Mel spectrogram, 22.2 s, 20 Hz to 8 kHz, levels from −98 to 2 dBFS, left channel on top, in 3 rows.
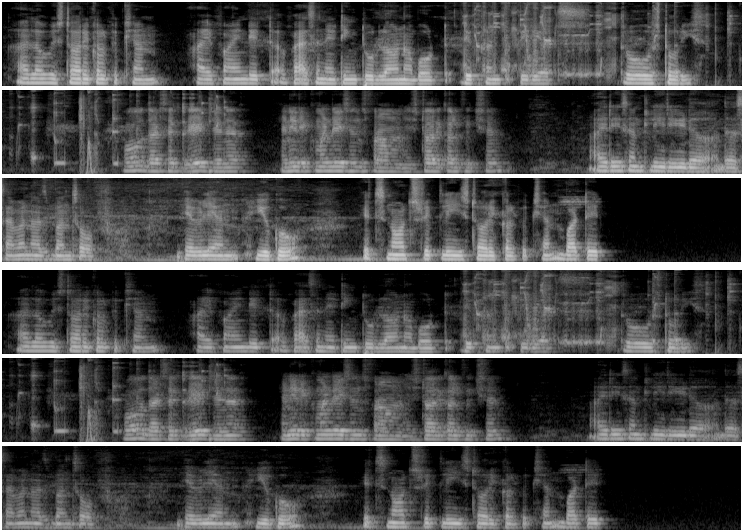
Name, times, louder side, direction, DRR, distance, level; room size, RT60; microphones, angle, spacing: voice 1, 0.1-1.6 1.9-5.9 6.2-7.0 13.3-20.8, left 8 dB, 85° left, 0.3 m, -29 dB
sound 1, 4.6-6.1 6.5-6.8 7.0-9.6, left 4 dB, 20° left, 0.5 m, -41 dB
voice 2, 8.6-9.8 10.2-12.4, left 1 dB, 55° left, 1.9 m, -36 dB
4.7 x 4.5 x 4.7 m
head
